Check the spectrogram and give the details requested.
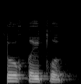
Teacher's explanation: طا بھی حروف قلقلہ میں سے ہے تو اس پر بھی جھٹکا دے کر وقف کرنا ہے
